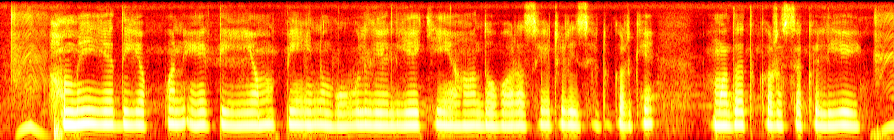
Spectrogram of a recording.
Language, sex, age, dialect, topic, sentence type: Maithili, female, 46-50, Southern/Standard, banking, question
